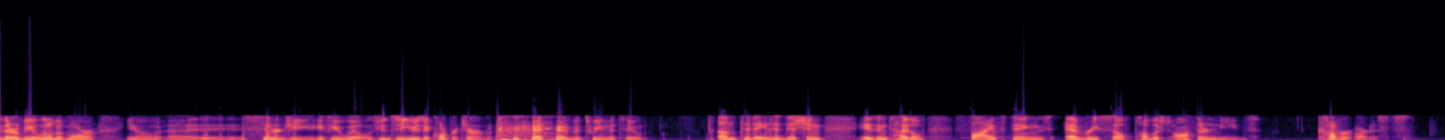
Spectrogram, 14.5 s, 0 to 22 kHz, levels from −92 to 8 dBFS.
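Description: Right after "more you know uh", from 2.04 to 2.95 s, processor overload crackle sets in. The processor is missing its deadlines for very short buffers, each well under a millisecond, about 30 times in a row, and each miss drops in a sliver of silence with hard edges. The result is a gritty tearing over the speech that stops once the load eases, just before "if you will if". Unlike a single dropout, it is a dense cluster of clicks.

Inside that burst, at 2.67 to 2.70 s, packet loss with pitch repetition takes out about 30 ms in one lost packet. The receiver fills the hole by repeating the last pitch period, so the voice briefly sounds held and slightly buzzy. Because the gap is short, it never fades to silence. What separates it from the surrounding crackle is its smooth, tonal character: one sustained, periodic smear rather than a scatter of sharp edges.

From 7.48 to 8.45 s, ending just before "is entitled", the same processor overload crackle returns with a similar run of missed sub-millisecond buffers, each leaving a small silent gap. 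It produces the same rough, tearing texture over roughly a second, with a shorter chain of misses than the first burst.

Throughout, the G.711 telephone coding restricts the audio to the narrow telephone band, with nothing above 4 kHz.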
